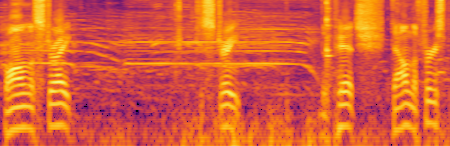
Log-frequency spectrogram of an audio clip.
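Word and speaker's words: Stejc: putouts for left fielder Avery Weinstock and Adeline straight the batter with two outs that's how you pronounce the name I will spell it st e JC pronounced straight good hitter here's the pitch right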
